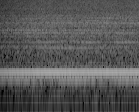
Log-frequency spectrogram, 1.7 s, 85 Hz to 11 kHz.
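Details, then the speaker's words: New Hercules 8-inch 1 hp industrial bench grinder, first power-on after unboxing: a clean, steady mid-pitch hum with no rattle or grinding as it spins up; it runs smooth and quiet. "Smooth. Quiet. Seems pretty good. Hopefully it holds up."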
